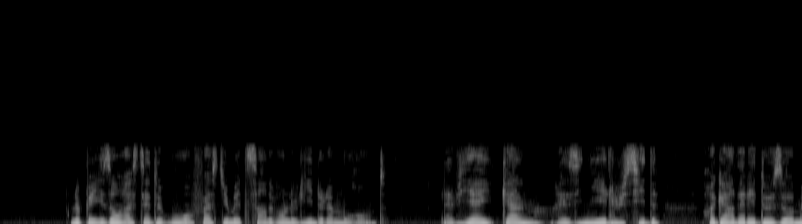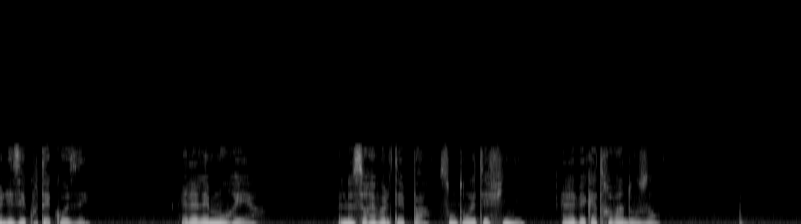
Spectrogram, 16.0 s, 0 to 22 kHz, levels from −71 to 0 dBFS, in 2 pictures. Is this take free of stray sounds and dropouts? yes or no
no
